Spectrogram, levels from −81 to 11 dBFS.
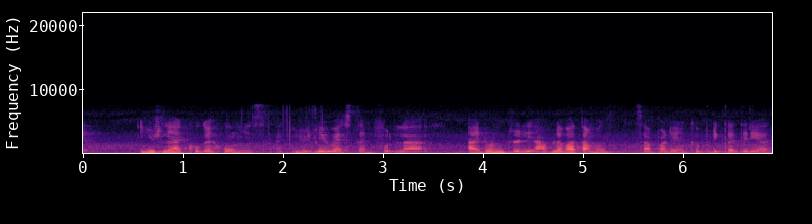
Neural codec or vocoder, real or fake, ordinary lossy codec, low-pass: none; real; none; none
